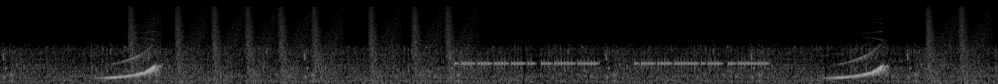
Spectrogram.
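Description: A bike horn wheezes a short rising honk.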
